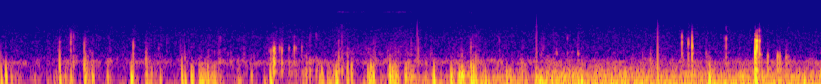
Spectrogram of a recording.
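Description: Low rumbling and gurgling bowel sounds, irregular and continuous: stomach growling from active digestion after a large meal.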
